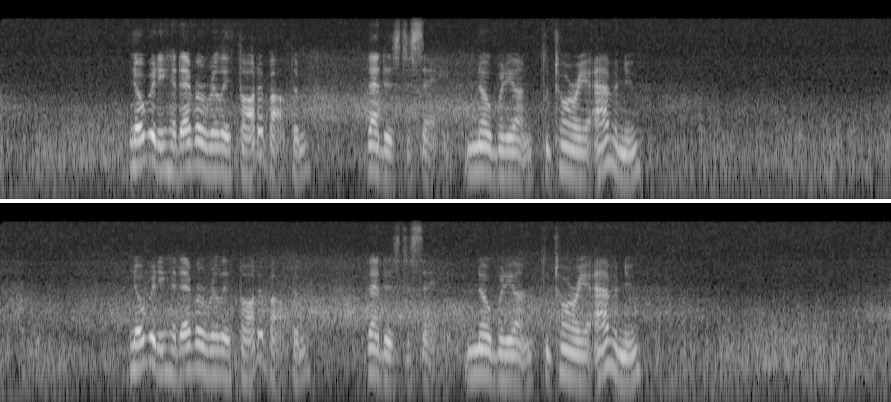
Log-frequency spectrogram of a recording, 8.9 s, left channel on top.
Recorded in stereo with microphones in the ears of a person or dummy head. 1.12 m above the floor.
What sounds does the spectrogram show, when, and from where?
1.3 s a woman speaking: 40° left (ahead or behind); by 6.5 s centre (ahead or behind)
